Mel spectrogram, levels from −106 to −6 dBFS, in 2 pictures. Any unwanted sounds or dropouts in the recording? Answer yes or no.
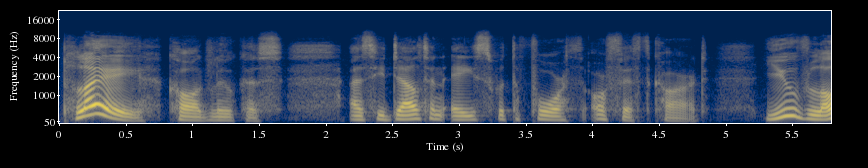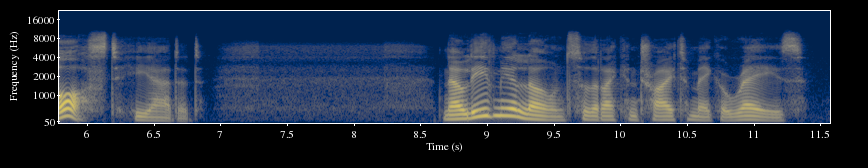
no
